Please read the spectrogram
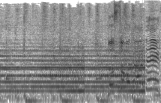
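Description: News-channel transition sting: a loud held chord of several steady tones over a deep pulsing bass, cutting off just before the end.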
